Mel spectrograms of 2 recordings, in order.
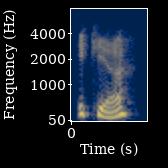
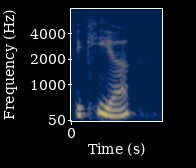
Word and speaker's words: IKEA: So, IKEA, which we've now learned, the Swedish say IKEA. – Yeah. The correct pronunciation is IKEA.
